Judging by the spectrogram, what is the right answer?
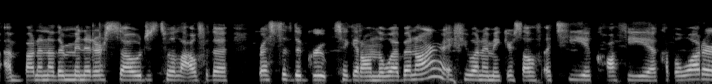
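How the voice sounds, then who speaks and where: A woman's voice: mid-range voice, a bit bright. A woman with a Canadian accent presenting a webinar product demonstration in an informal, explanatory way, with frequent hesitations. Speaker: client success manager presenting product demo. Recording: roomy, slightly dull webinar audio.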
